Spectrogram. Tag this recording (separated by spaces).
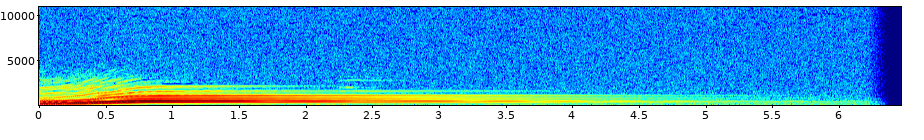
collab-2 guitar Jordan-Mills lo-fi lofi mojomills slide tape vintage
